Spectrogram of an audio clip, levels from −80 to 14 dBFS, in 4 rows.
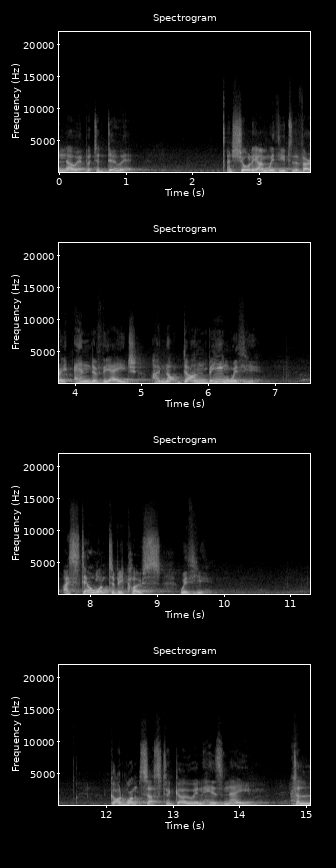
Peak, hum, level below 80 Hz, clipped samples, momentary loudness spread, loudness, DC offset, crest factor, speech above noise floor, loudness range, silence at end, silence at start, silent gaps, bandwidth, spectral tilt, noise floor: -6 dBFS; none; -66 dBFS; under 0.1%; 12 LU; -22 LUFS; under 0.1%; 18 dB; 31 dB; 6 LU; 0 s; 0 s; none; 12 kHz; -5.5 dB/octave; -52 dBFS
